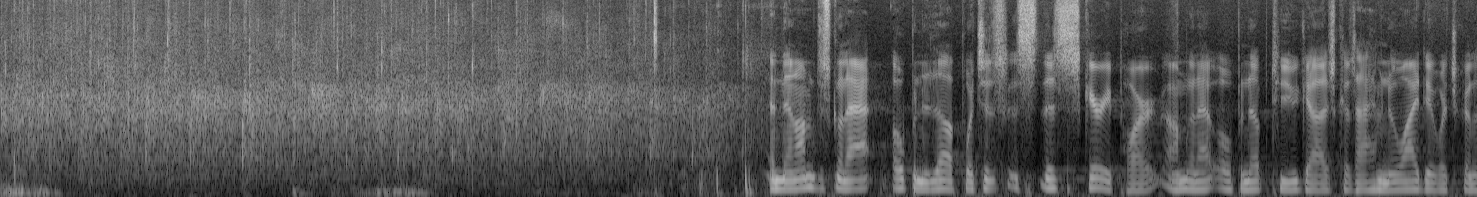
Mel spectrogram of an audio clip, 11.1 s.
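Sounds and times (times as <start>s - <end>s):
round of applause from audience: 0.0s - 5.8s
speech: 5.8s - 11.0s.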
